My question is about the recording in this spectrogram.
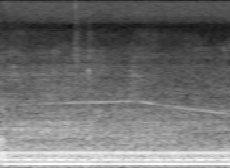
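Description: Faint distant emergency-vehicle siren: a thin tone comes in about a third of the way through and slowly falls in pitch, over a steady low hum.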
